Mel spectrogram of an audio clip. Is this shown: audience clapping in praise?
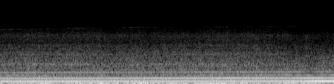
no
